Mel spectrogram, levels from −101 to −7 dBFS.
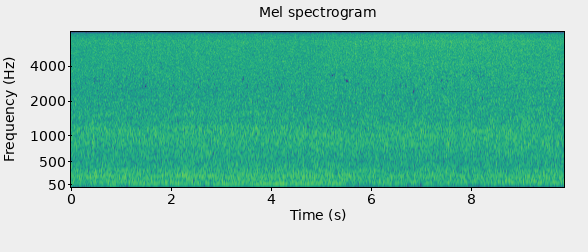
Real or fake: real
